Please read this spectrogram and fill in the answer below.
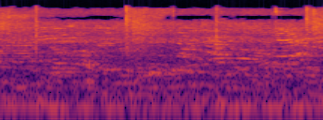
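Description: Background voices of people and children chattering in an airport terminal over a steady low hum, with music faintly under them.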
